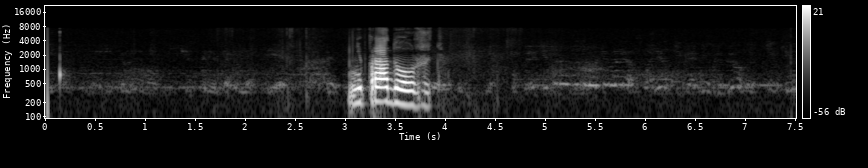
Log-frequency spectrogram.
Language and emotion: Russian, neutral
